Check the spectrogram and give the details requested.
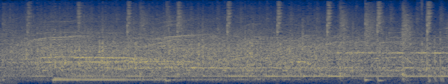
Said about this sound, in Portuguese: Assim terminamos esse primeiro episódio. Uma salva de palmas,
